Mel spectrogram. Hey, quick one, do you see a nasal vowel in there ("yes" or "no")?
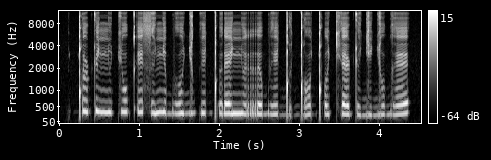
no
